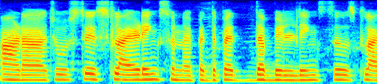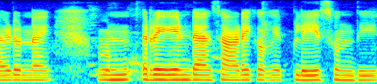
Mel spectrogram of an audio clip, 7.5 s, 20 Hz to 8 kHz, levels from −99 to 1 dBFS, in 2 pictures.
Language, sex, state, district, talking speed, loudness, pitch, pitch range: Telugu, female, Andhra Pradesh, Chittoor, 125 wpm, -18 LUFS, 175 Hz, 170-180 Hz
